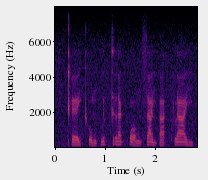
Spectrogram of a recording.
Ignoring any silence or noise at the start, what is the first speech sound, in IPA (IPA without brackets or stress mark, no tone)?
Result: kʰ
